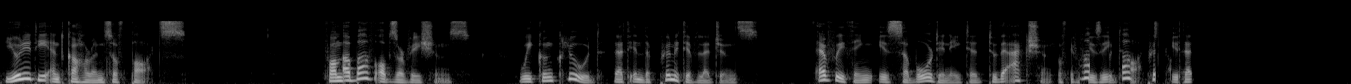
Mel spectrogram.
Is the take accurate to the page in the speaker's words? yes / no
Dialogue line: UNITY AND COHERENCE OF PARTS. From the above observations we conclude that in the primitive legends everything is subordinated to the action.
no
